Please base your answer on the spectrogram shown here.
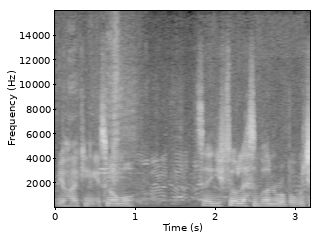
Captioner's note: hikers chatting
